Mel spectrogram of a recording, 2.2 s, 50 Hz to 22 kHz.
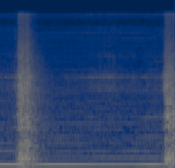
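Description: SainSmart 3018 PROver V2 desktop CNC spindle running with a steady hum as a quarter-inch end mill cuts an aluminium bar, with a brief loud burst of cutting noise about a quarter second in. The cut is chattering and bouncing, which the owner thinks is partly because the bit sticks out too far.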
